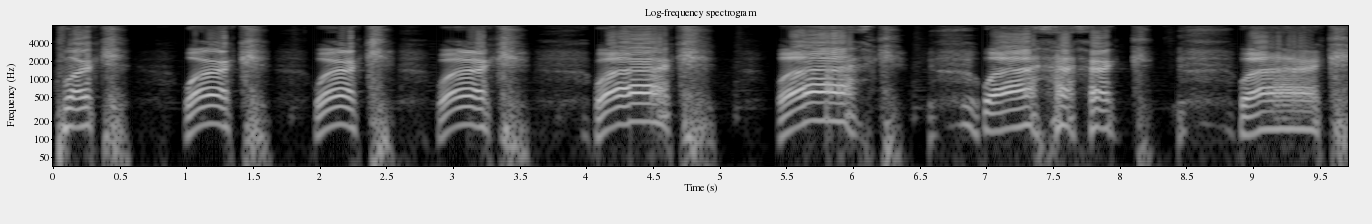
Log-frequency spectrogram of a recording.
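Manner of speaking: weary high-pitched begging; pleading with a machine. Real, not acted. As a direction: keep begging, starting to tire. Still begging, a little lower.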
